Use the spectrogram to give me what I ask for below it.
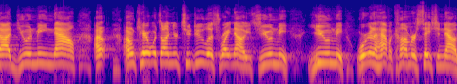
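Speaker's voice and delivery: insistent, aggressive, confrontational, in-your-face tone. Acting out Elijah confronting God face to face: aggressive Elijah voice. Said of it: "aggressively approaches God".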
